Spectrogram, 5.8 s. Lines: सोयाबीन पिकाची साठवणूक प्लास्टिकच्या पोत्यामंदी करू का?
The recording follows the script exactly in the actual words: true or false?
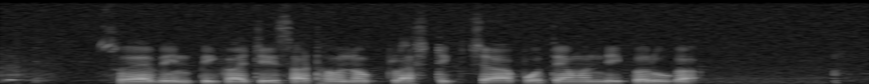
true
